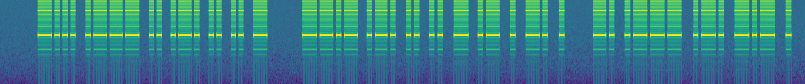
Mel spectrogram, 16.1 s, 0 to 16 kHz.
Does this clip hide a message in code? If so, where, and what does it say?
Yes: Morse code (Hebrew alphabet) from 0.7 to 15.9 s, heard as a high beeper, hand-sent with a straight key, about 15 wpm, 3250 Hz. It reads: בעיריית קרייתאונו נערכו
